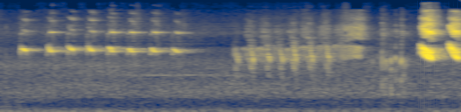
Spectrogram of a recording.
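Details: On a cold day by a lake in Ocala National Forest, grackles call in a noisy run of short, sharp chips and squeaky notes, several per second, ending in harsh, louder squawks; a pileated woodpecker's rapid drumming is heard between them.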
